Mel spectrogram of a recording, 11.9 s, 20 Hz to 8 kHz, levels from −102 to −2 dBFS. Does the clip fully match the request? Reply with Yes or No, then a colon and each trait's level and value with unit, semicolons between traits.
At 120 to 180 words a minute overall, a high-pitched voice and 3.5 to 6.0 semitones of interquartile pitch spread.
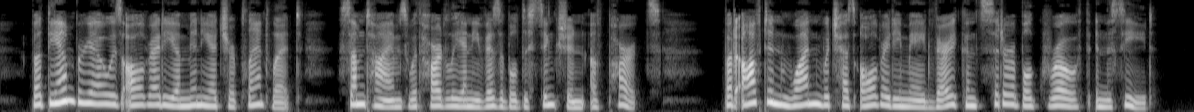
Yes: average, 145 wpm; high, 205 Hz; average, 4.1 semitones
